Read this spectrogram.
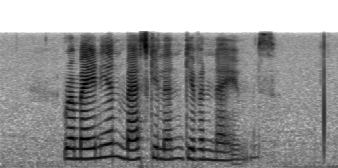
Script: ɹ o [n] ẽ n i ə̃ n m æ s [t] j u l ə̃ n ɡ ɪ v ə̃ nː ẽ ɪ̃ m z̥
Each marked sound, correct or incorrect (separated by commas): incorrect, incorrect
